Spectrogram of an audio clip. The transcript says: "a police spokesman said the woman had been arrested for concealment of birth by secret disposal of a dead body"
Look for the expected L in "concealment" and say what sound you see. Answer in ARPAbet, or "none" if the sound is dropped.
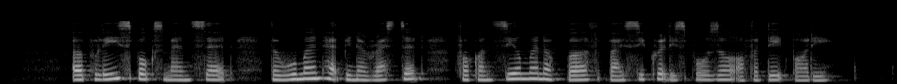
L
